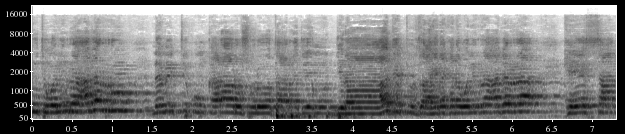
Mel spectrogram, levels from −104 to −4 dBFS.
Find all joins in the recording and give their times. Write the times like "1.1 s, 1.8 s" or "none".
none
